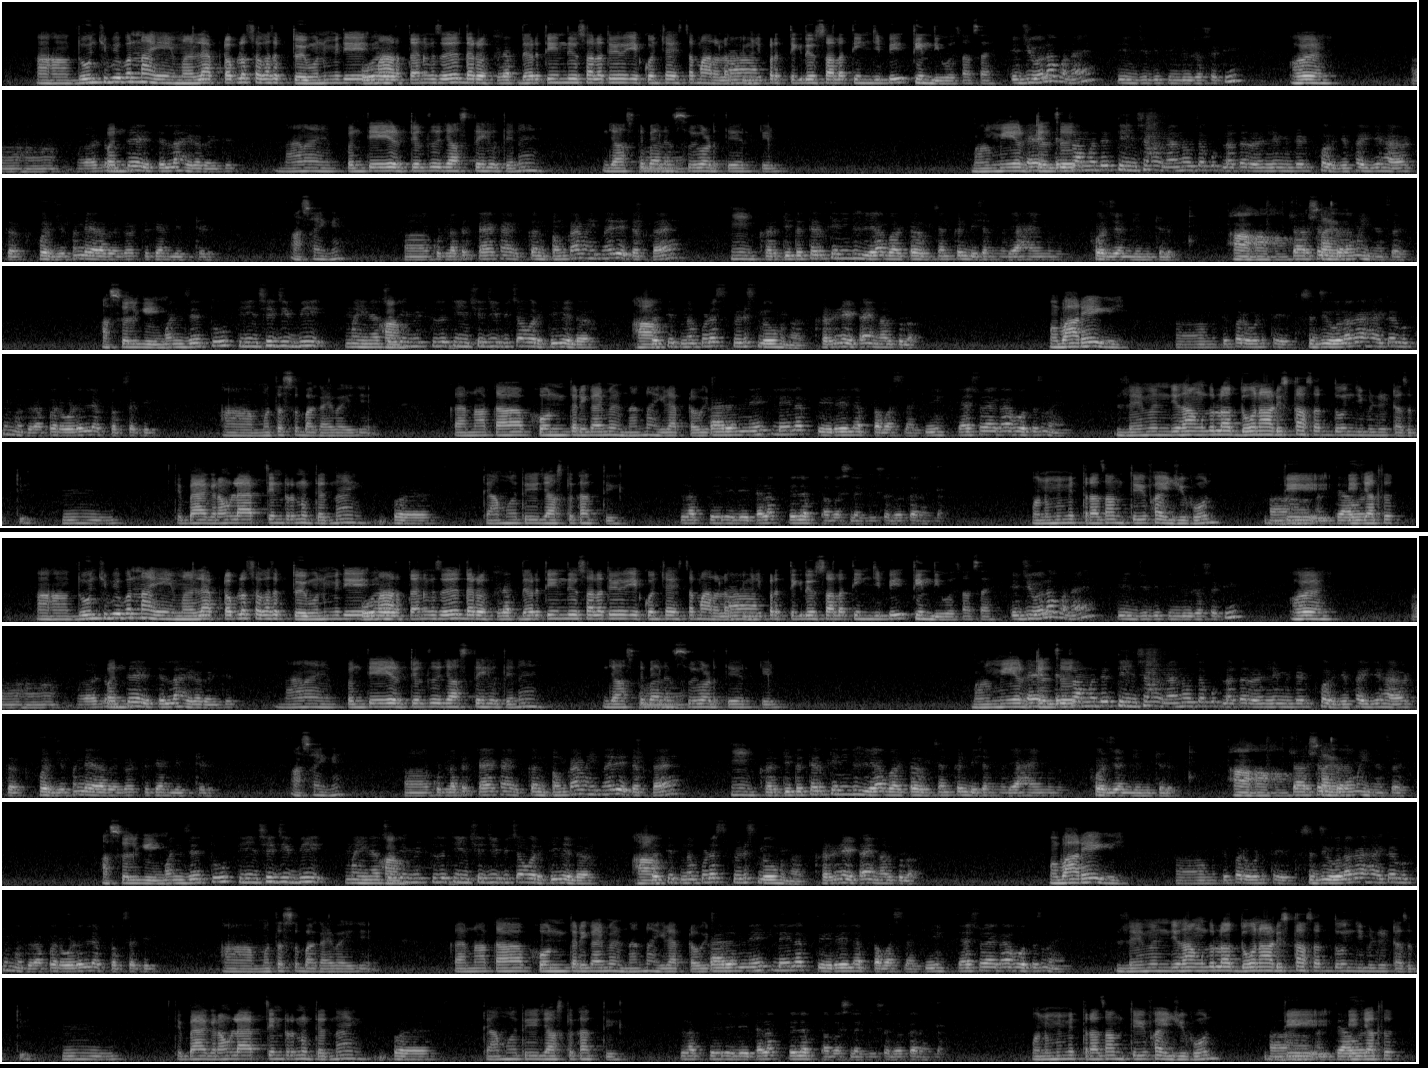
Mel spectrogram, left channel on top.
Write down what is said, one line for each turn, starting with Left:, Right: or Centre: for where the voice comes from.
Left: हा हा दोन जी बी पण नाही मग, लॅपटॉपला सगळं सपतोय म्हणून मी ते
Right: व
Left: मारताना कसं.
Right: लॅप
Left: दर तीन दिवसाला एकोणचाळीसचा माराय लागतो.
Right: हा
Left: म्हणजे प्रत्येक दिवसाला. तीन जी बी तीन दिवस असा आय.
Right: ते जिओला पण आहे, तीन तीन दिवसासाठी
Left: होय
Right: हा हा. मला वाटलं
Left: पण
Right: फक्त एरटेला हाय काय ते.
Left: नाही नाही पण ते एअरटेलच जास्तं हे होतंय ने. जास्त
Right: हा
Left: बॅलन्स वढते एअरटेल. म्हणून मी एअरटेलचं
Right: एअरटेलच्या मध्ये. तीनशे नव्याण्णव चा कुठला तर अनलिमीटेड फोरजी फायजीय वाटत. फोरजी पण द्यायला लागल्यात वाटत ते अनलिमीटेड. <inaudible>
Left: आसाय काय.
Right: हा कुठला तर पॅक आहे, कन्फर्म काय माहित नाही देण्यात काय.
Left: हम्म.
Right: तिथं तर तेनी लिहिलंय टर्म्स अँड कंडिशन मध्ये, हाय म्हणून फोर्जी अनलिमिटेड.
Left: हां हां हां
Right: चारशे
Left: असं
Right: रुपयाला
Left: आहे काय?
Right: महिन्याच.
Left: असेल की
Right: म्हणजे तू, तीनशे जीबी महिन्याच
Left: हां
Right: लिमिट. तुझं तीनशे जीबीच्या वरती गेलं
Left: हां
Right: तर, तिथनं पुढं स्पीड स्लो होणार खरं डेटा येणार तुला.
Left: मग भारी हाय की.
Right: हा मग ते परवडतय तसं, जिओला काय हाय काय बघ की तुला परवडेल लॅपटॉपसाठी.
Left: हा मग तसं बघाय पाहिजे, कारण आता फोन तरी काय मिळणार नाही लॅप
Right: कारण नेट लय लागतोय रे लॅपटॉप असला की, त्याशिवाय काय होतच नाय.
Left: लई म्हणजे सांगू तुला, दोन अडीच तासात दोन जीबी डेटा संपतोय.
Right: हम्म.
Left: बॅकग्राउंड ॲप टेंडर नव्हत्या नाही
Right: होय
Left: त्यामुळे ते जास्त खातंय.
Right: लागतोय रे डेटा लागतोय लॅपटॉप असला की सगळं करायला.
Left: म्हणून मी मित्राचा आणतोय फायजी फोन.
Right: हा
Left: ते
Right: हा आणि त्यावर
Left: त्याच्यात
